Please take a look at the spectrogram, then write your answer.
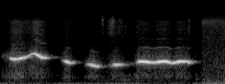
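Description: A person whistles a short, lilting tune alone, the melody moving in several separate phrases with brief gaps between them.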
